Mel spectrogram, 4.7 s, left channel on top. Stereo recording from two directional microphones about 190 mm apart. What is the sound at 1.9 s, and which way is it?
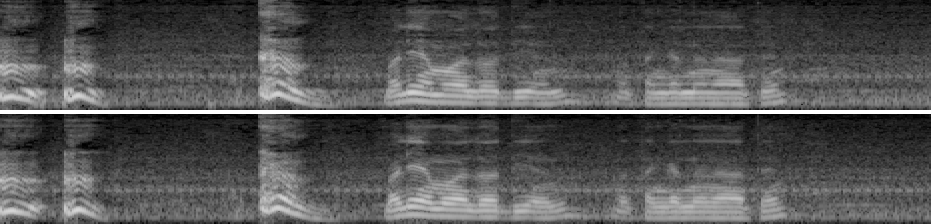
Speech, 25° right (ahead or behind).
